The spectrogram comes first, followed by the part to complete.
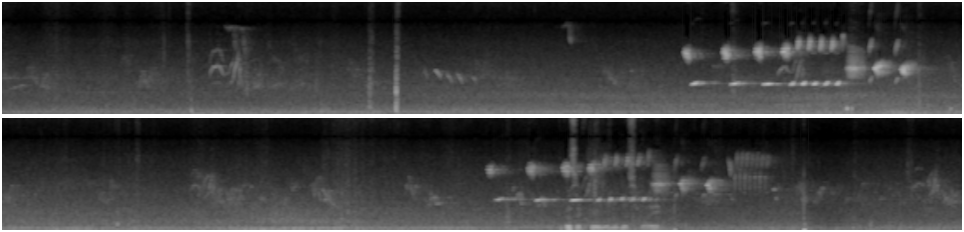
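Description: A songbird singing two short phrases of quick repeated high notes, about nine seconds in and again about nineteen seconds in, over steady outdoor background noise.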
